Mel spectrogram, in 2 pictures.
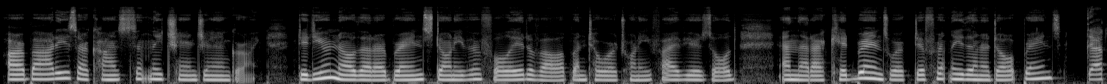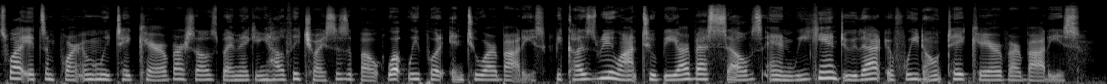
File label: Announcement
